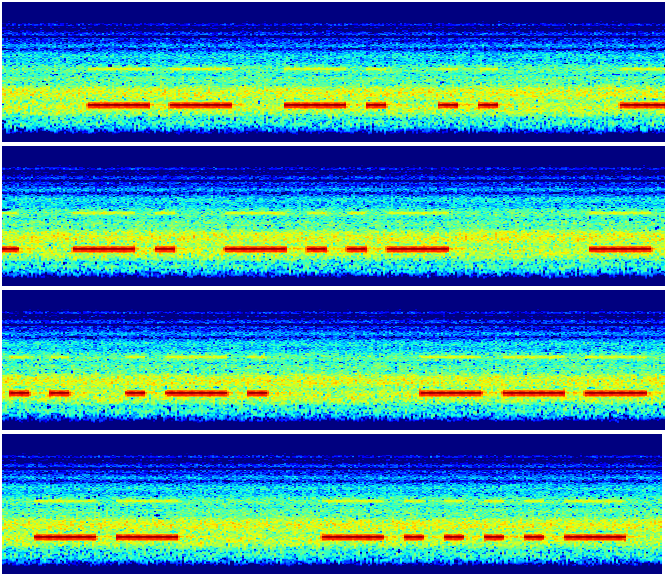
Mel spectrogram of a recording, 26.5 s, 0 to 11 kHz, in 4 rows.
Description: Morse code, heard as a keyed tone, hand-sent with a paddle, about 6 wpm, 780 Hz, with radio static and room echo. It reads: MNI TNX DR OM -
